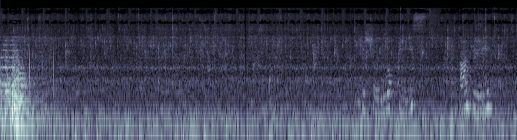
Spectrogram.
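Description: A metal spatula scrapes a pan.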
